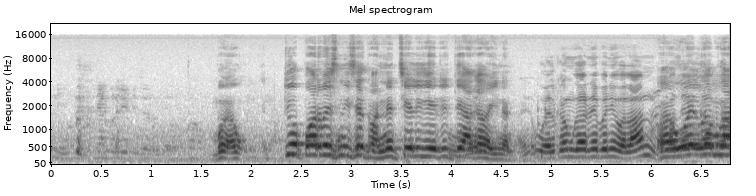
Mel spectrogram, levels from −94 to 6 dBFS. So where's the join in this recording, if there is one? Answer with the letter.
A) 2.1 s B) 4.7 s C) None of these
C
